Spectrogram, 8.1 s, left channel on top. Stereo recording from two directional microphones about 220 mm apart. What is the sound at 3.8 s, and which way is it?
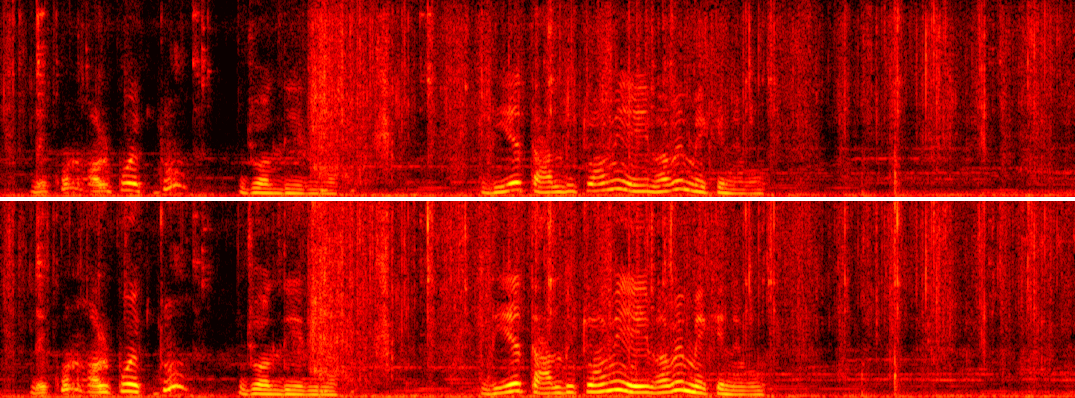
Speech, 55° right (ahead or behind).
